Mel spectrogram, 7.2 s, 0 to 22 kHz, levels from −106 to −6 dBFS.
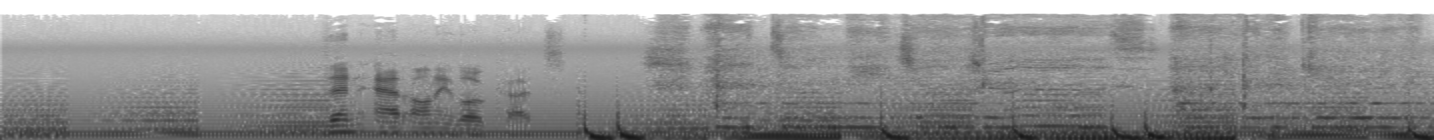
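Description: A steady, raspy mains buzz runs throughout the audio, built on 50 Hz harmonics reaching into the kilohertz range and sitting loudly, roughly 10 dB below the signal. It comes from switching spikes twice per cycle, from a dimmer, rectifier or poor shielding.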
